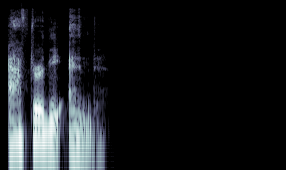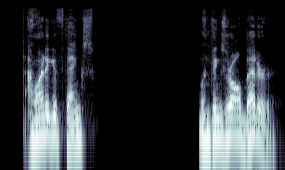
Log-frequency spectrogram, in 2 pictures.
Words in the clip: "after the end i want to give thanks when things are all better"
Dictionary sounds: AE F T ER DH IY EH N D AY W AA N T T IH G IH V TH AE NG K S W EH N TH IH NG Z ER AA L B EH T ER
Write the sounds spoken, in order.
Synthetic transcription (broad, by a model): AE F T ER DH IY EH N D AY W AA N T T IH G IH V TH AE NG K S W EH N TH IH NG Z ER AA L B EH T ER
